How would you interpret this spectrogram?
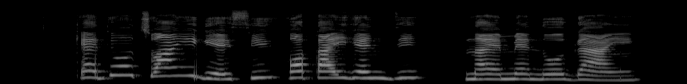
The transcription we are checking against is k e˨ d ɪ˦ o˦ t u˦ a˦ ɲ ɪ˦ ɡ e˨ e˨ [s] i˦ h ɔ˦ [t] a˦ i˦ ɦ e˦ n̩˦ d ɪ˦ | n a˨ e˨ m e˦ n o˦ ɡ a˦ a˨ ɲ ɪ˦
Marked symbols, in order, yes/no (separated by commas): yes, yes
